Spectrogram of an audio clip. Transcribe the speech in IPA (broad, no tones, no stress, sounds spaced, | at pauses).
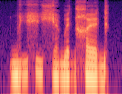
b i̤ x i̤ ç æ̤ b ɛ ɡ χ ɛ ɡ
